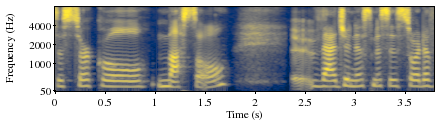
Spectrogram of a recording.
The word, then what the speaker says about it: vaginismus: know that have and i always pronounce it wrong but vaginitis vaginismus vaginismus that's it yeah incredibly common for women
